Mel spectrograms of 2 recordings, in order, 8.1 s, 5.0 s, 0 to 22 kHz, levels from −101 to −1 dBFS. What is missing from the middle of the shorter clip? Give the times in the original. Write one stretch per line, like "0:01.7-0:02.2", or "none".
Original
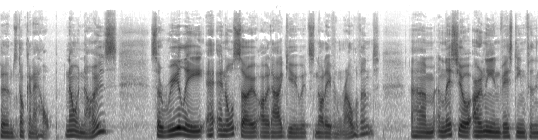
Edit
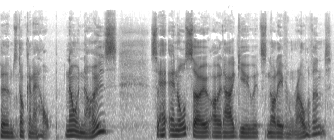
0:02.3-0:03.1

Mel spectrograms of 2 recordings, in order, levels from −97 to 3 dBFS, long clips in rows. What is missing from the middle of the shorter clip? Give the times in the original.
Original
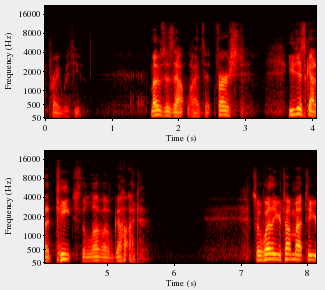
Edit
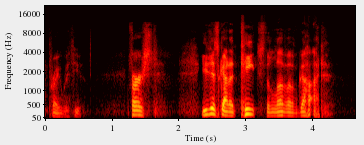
0:01.2-0:02.5

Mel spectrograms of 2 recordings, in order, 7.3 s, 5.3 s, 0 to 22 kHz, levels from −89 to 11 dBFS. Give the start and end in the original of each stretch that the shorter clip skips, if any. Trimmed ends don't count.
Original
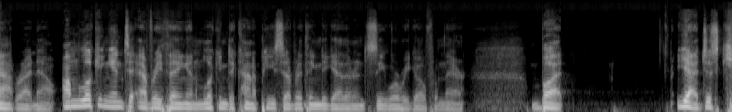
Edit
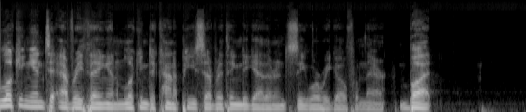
0:04.7-0:05.3

